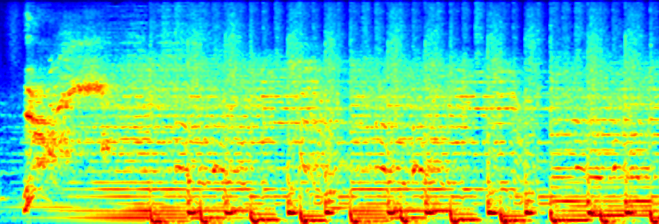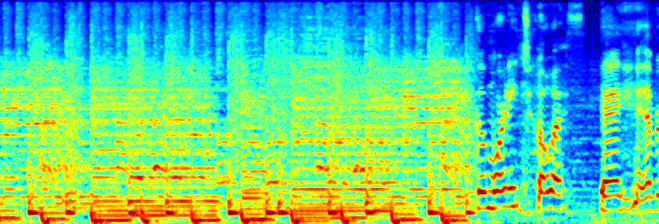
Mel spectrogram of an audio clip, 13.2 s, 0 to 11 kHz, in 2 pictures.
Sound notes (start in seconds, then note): 0.2 shout; 0.2 scream; 1.8 upbeat guitar music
